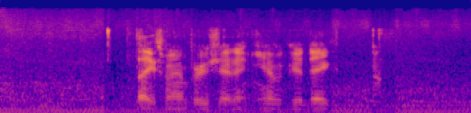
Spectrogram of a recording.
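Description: A man talks calmly through a microphone.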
